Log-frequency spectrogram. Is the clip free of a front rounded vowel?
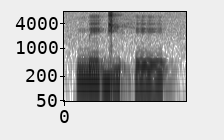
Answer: yes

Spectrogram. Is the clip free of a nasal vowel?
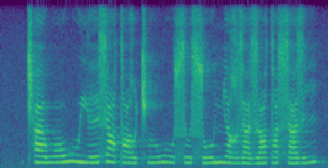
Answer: yes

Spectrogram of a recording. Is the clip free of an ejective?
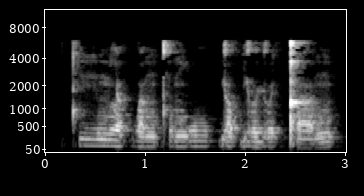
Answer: yes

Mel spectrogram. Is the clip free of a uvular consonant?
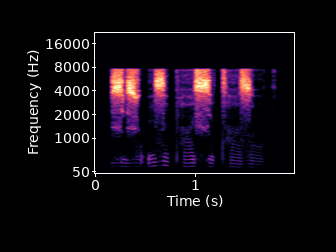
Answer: yes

